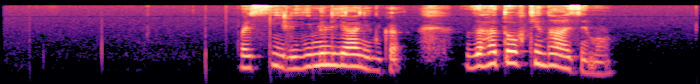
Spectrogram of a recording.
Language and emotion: Russian, sad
